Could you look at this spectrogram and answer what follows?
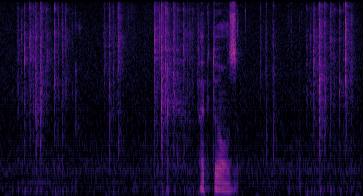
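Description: Computer keyboard typing right next to the microphone: scattered clicky keystrokes tapping throughout, with a louder burst midway as someone speaks briefly over them.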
